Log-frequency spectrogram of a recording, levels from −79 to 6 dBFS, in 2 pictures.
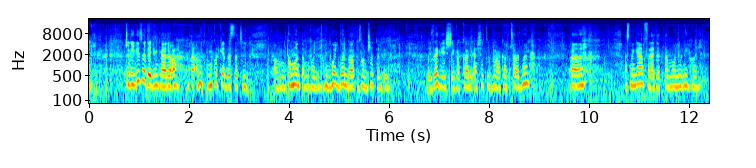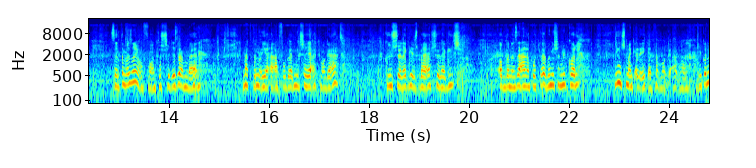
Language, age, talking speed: Hungarian, 20-39, 115 wpm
